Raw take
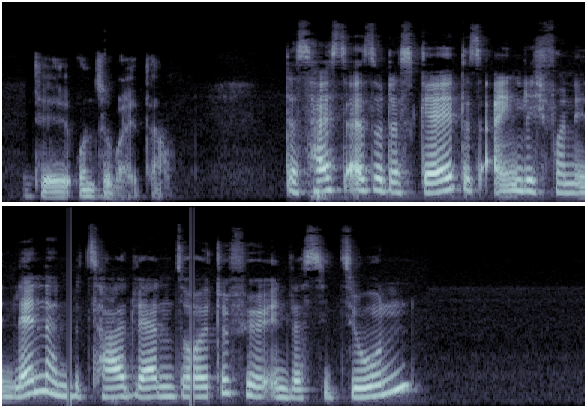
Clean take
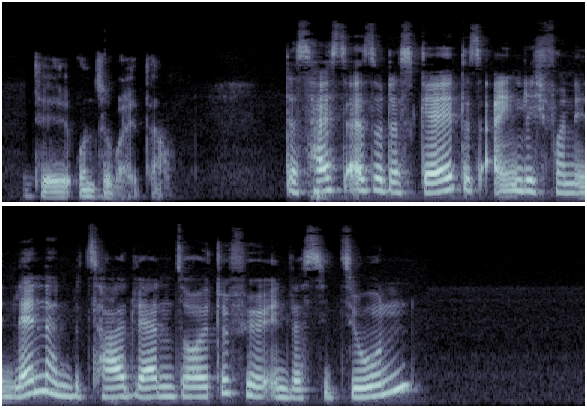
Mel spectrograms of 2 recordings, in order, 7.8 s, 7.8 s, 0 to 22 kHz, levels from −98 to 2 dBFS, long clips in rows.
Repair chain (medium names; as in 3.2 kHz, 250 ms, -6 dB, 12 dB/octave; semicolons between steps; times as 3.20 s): interpolate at 4.32/5.14 s, 23 ms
